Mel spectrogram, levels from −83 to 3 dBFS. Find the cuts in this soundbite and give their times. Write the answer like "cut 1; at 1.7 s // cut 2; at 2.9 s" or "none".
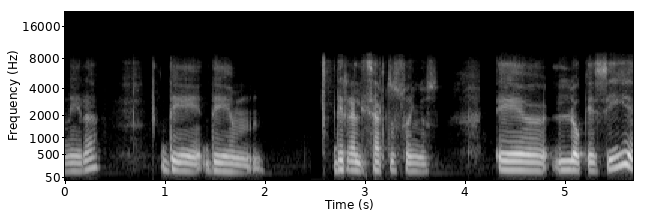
cut 1; at 4.2 s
